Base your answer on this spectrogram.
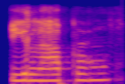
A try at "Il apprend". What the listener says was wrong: That's it.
